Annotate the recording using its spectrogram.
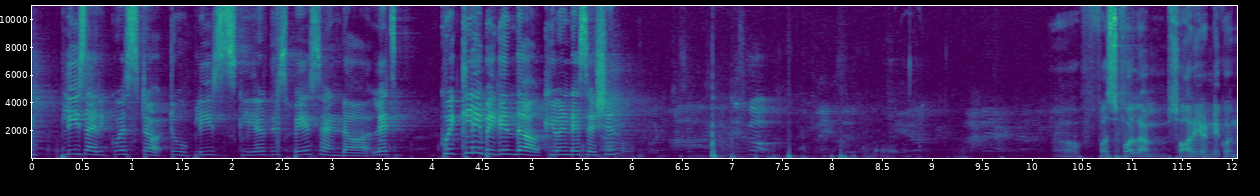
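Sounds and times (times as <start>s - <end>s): dull thumps: 6.8s - 8.6s.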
